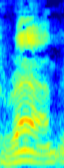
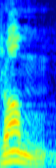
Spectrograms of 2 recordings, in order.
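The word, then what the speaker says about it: Ram (रं): They are written as, you know, in Sanskrit we write it as R-A-M, for example, but it's pronounced almost like R-U-M. So it's pronounced not Ram, it's pronounced as Ram, R-U-M, Ram, okay?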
